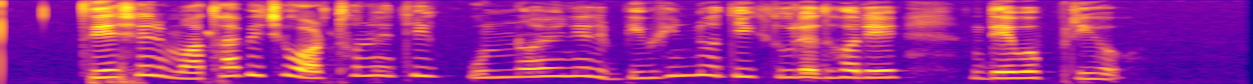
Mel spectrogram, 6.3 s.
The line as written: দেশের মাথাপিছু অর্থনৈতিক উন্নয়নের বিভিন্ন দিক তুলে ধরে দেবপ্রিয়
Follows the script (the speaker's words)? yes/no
yes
